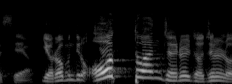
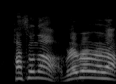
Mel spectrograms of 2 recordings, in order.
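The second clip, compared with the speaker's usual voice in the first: mock angry ranting scolding, higher and quieter; 7 semitones higher, 4 dB quieter than usual. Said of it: "떠들어".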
